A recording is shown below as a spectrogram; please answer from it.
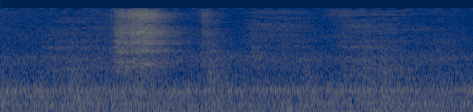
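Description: Elliptical trainer running as it is pedalled: a steady low mechanical rumble, with a short hiss about half a second in.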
